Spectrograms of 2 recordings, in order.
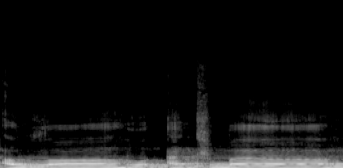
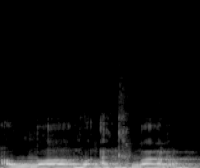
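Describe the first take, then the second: First: The vowel after b is drawn out long. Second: The vowel after b is kept short.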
